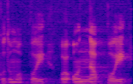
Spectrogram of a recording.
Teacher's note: and attaching to nouns like codomo child kodomo poi childish so because it's a geminate p we get a heavy syllable at the end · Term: geminated p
